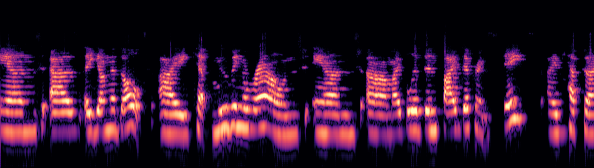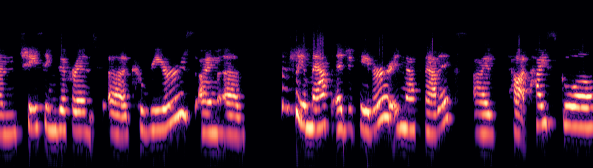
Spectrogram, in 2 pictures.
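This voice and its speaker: With a Midwestern American accent, a woman speaks at a fairly high pitch and a fairly slow pace. Her loudness stays very even, and she leaves hardly any pauses. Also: ordinary pitch variation. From US Midwest, Kansas. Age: 40s. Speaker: digital nomad, former math professor. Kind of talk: interview.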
